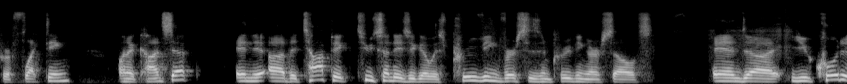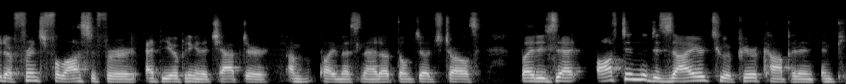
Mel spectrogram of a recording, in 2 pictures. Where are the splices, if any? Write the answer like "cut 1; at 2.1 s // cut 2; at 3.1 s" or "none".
cut 1; at 11.3 s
